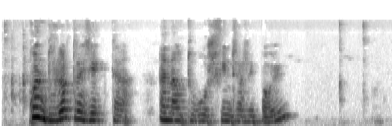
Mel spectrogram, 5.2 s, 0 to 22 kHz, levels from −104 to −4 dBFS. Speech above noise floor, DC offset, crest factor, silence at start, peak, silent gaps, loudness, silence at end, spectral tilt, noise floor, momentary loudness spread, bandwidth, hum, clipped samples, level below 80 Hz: 49 dB; under 0.1%; 20 dB; 0.3 s; -2 dBFS; none; -22 LUFS; 1.35 s; -7.5 dB/octave; -70 dBFS; 20 LU; 11.5 kHz; none; under 0.1%; -64 dBFS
